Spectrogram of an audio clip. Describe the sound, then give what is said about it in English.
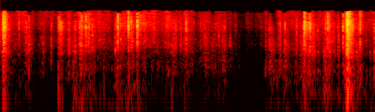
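Paper rustles and crinkles in irregular bursts, with a brief pause partway through and a sharper crackle near the end. No one speaks. “Can't hold your paper.”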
